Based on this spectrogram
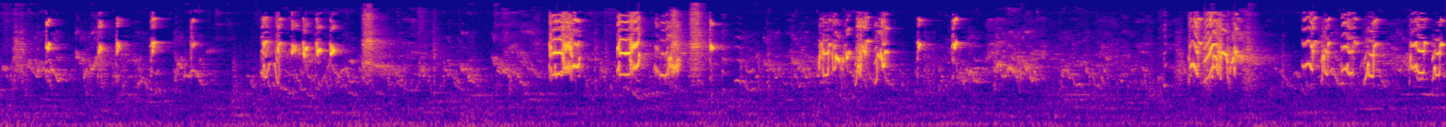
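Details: Shrill, rapid chattering from lovebirds, dense bursts of squeaky and scratchy notes running almost continuously with brief breaks.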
